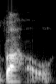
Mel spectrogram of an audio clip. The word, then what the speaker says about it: Tao: un derivado del Tao El tao se pronuncia como dao en China y por deformación en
